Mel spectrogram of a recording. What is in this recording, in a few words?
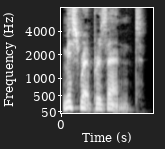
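"misrepresent", British English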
